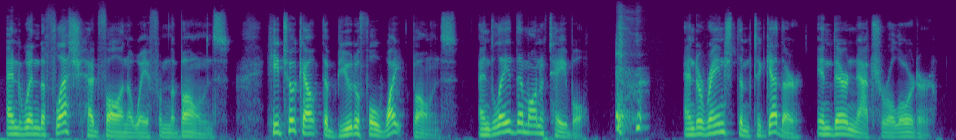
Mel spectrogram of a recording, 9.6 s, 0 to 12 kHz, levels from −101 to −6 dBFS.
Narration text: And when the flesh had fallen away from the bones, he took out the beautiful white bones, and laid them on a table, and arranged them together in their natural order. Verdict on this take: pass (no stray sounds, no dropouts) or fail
fail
